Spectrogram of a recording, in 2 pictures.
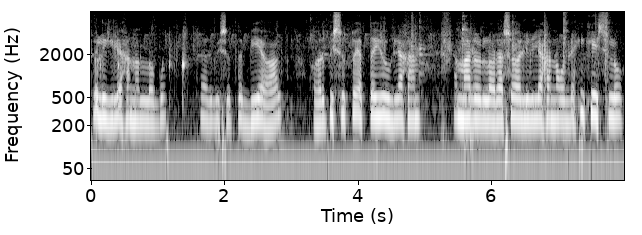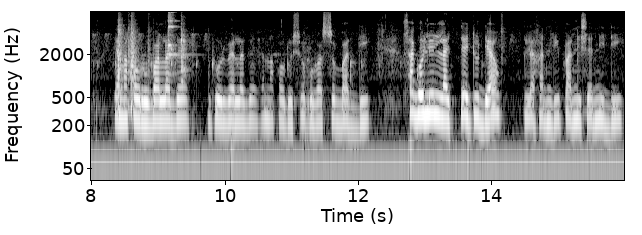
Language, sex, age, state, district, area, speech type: Assamese, female, 60+, Assam, Nalbari, rural, spontaneous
